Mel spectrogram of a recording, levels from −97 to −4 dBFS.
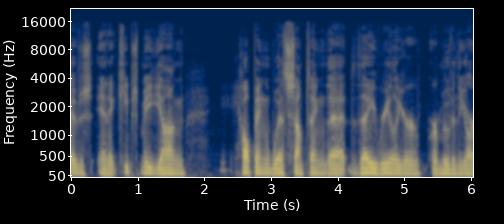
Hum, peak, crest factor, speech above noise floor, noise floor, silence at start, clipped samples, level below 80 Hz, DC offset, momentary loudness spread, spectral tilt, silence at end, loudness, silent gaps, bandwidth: none; -8 dBFS; 20 dB; 32 dB; -59 dBFS; 0 s; under 0.1%; -58 dBFS; under 0.1%; 8 LU; -6.5 dB/octave; 0 s; -28 LUFS; none; 14.5 kHz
